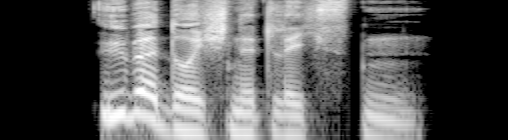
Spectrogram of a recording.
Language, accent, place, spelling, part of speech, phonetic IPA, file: German, Germany, Berlin, überdurchschnittlichsten, adjective, [ˈyːbɐˌdʊʁçʃnɪtlɪçstn̩], De-überdurchschnittlichsten.ogg
- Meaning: 1. superlative degree of überdurchschnittlich 2. inflection of überdurchschnittlich: strong genitive masculine/neuter singular superlative degree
